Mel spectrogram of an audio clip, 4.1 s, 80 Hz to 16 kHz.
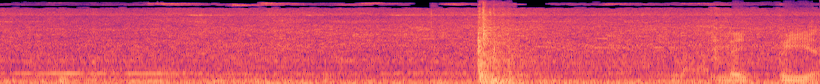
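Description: Tailgate of a 2002 Hyundai Starex van slammed shut: a single loud thud about two-thirds of the way through, over a steady low rumble.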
